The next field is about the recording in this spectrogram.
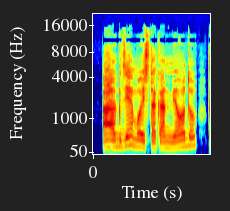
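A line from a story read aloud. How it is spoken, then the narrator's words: Grumbling mumble. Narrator (Russian): пробурчал Арно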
